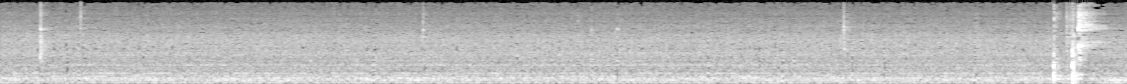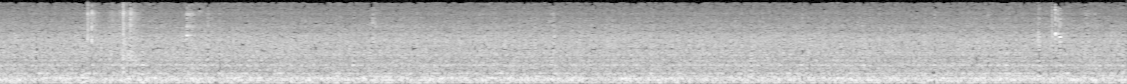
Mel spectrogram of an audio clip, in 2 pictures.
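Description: A glass bottle clinks as sauce is poured.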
